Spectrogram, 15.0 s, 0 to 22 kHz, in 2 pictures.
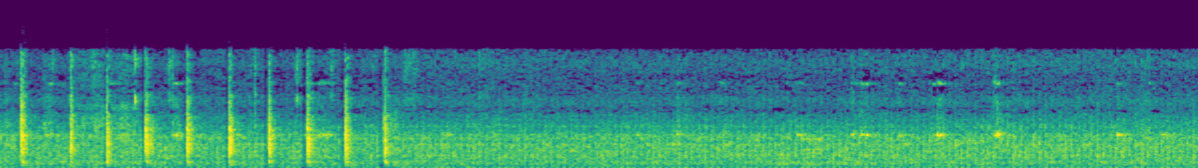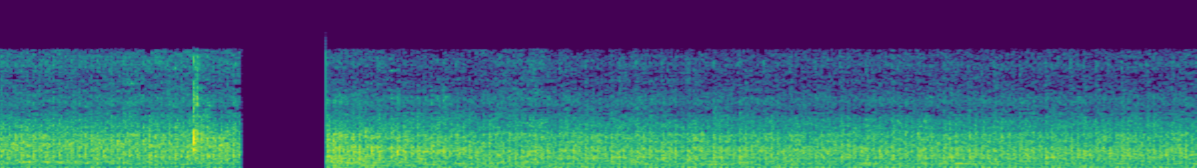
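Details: Mahindra Bolero BS6 diesel at 600 km, after a no-start with DER error codes P2BA7 and P204F and a choked part cleaned: a few sharp ticks at startup, then a steady, even diesel clatter with no hunting or misses, a healthy idle.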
